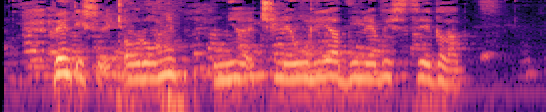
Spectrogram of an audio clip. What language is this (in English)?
Georgian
